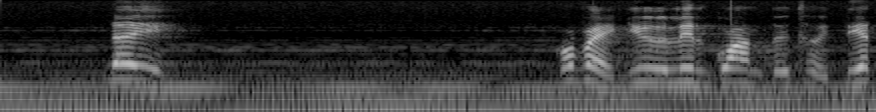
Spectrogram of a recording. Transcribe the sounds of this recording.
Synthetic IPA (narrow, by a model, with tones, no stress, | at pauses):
ɗə˧j | kɔ˨˦vɛ˧˩ɲɨ˧li˧ənkwaː˧nt̪ɨː˨˩t̪ʰəː˨˩jt̪i˦˥ə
